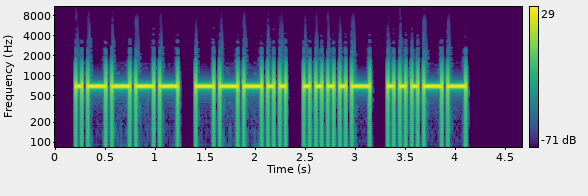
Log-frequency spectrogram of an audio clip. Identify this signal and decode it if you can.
Morse code, heard as a keyed tone, about 20 wpm, 700 Hz. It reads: 1843
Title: CWT Exchange 20wpm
